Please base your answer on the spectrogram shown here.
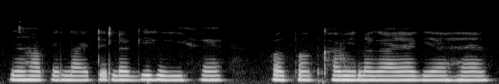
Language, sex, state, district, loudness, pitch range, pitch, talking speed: Hindi, female, Jharkhand, Palamu, -13 LUFS, 200-205 Hz, 200 Hz, 145 wpm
